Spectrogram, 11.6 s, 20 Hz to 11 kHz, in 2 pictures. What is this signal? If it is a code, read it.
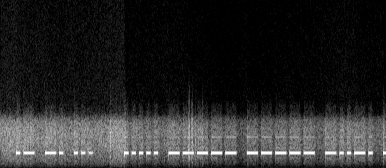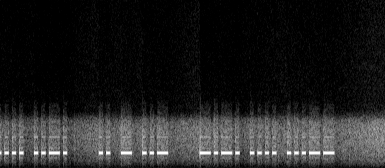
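Morse code, heard as a keyed tone, about 21 wpm, 1030 Hz. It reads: ANS 500/HF ITU CH3
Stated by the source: Morse from KPH's Night of Nights XX maritime radiotelegraphy event, received in Chiapas, Mexico about 3,800 km away on a Kenwood R-600 with a grounded 10 m long-wire antenna.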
